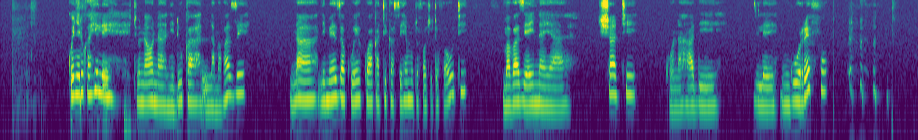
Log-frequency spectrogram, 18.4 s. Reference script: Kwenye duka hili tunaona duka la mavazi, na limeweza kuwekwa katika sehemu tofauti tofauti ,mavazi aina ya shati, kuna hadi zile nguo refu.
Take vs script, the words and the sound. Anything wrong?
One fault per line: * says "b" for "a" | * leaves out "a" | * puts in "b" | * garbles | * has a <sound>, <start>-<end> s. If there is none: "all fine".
* puts in "ni"
* has a laugh, 16.9-17.8 s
